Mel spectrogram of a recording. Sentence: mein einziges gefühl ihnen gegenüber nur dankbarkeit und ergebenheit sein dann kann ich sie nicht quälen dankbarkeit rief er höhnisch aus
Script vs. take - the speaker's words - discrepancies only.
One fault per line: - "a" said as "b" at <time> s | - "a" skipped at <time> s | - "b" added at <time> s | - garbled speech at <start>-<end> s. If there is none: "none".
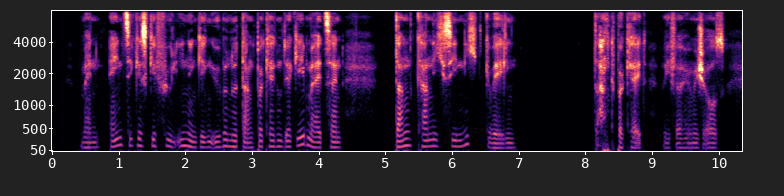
none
